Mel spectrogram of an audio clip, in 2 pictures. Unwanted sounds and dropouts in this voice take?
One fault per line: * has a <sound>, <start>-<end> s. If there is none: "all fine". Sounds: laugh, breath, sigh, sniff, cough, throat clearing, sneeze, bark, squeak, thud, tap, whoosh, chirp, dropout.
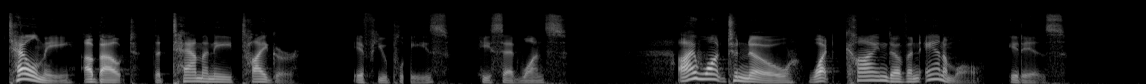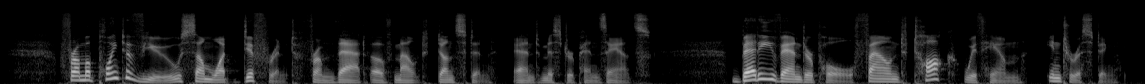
* has a dropout, 4.0-4.1 s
